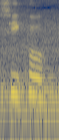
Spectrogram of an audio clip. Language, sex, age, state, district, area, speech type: Hindi, female, 30-45, Uttar Pradesh, Mau, rural, read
